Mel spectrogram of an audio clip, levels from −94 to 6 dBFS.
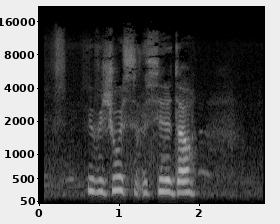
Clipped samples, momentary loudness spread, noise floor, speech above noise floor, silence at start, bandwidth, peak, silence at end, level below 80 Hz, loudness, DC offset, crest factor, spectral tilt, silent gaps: under 0.1%; 19 LU; -61 dBFS; 29 dB; 0.15 s; 15 kHz; -14 dBFS; 0.7 s; under -90 dBFS; -33 LUFS; under 0.1%; 20 dB; -3 dB/octave; none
